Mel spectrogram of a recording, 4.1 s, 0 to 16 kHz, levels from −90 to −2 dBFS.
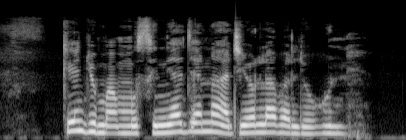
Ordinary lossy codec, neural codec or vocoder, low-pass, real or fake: AAC, 64 kbps; none; 9.9 kHz; real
